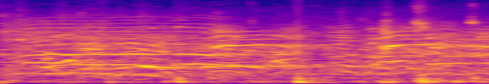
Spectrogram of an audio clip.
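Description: Arena game sound: crowd voices, with a basketball dribbled on the hardwood court a few times.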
